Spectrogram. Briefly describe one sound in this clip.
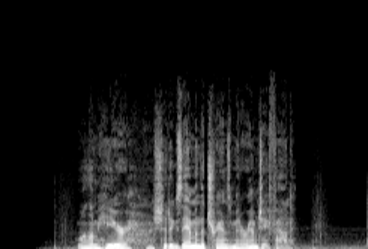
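A young man speaks calmly to himself.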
